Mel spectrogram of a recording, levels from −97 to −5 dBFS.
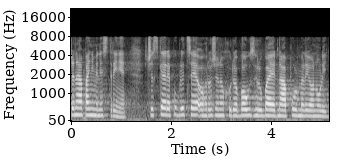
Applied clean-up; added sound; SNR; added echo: none; none; none; none.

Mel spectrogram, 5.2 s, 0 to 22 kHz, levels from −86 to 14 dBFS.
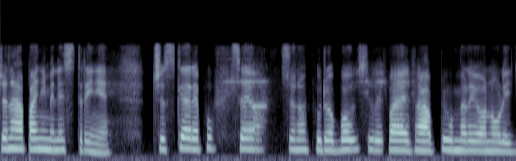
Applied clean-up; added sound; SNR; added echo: neural diffusion model UNIVERSE++.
